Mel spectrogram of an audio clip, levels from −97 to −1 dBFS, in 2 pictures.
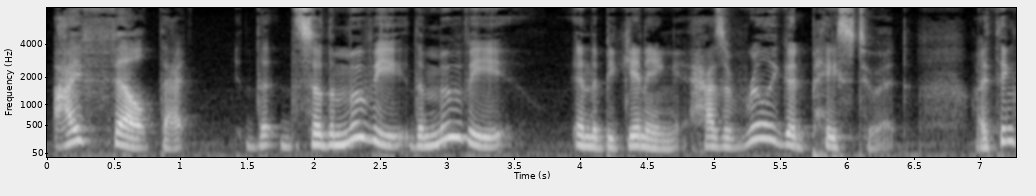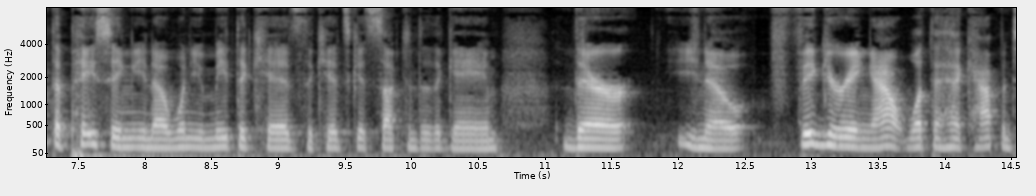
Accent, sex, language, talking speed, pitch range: American, male, English, 190 wpm, 120-150 Hz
